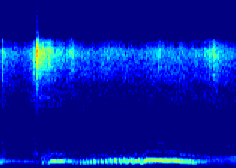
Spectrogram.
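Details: Loud Barbary dove of the Tangerin or Iraq type, played to prompt silent doves to join in: a single long, low, vibrating coo that rolls quickly then steadies into a smooth drawn-out note before fading, over a faint constant high hiss.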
